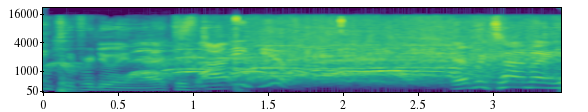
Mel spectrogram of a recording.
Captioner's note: cheers and applause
